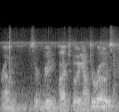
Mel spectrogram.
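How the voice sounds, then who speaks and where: With noticeable background noise and audible room echo, a man talks at a fairly quick pace. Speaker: town official giving updates. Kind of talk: public meeting report. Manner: fast.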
